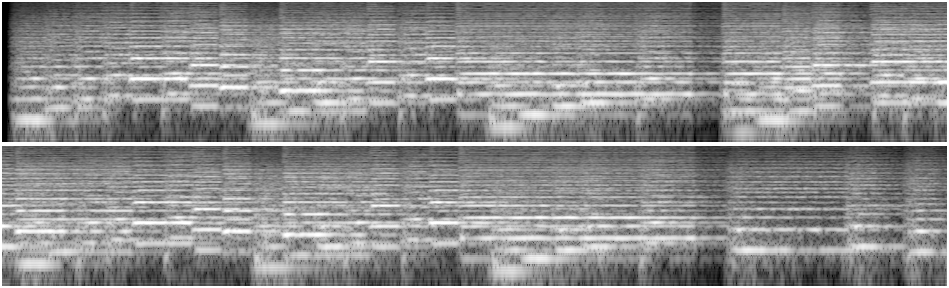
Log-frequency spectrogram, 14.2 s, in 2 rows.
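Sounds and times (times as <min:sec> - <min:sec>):
orchestral music: 0:00.1 - 0:14.1.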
